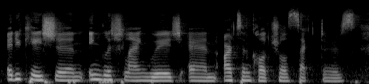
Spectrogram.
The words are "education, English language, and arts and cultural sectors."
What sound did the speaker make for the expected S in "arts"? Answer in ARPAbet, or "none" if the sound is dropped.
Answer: none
